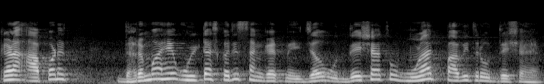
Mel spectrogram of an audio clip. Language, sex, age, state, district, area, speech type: Marathi, male, 30-45, Maharashtra, Yavatmal, urban, spontaneous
